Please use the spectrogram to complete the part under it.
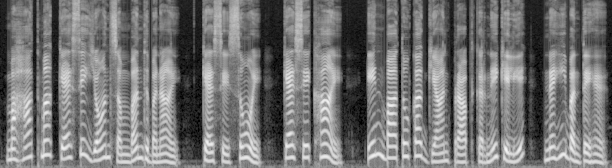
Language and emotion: Hindi, neutral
